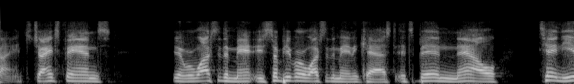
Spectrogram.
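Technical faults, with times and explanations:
The speech is carried through G.722 wideband telephone coding at 48 kbit/s, so nothing is present above 7.7 kHz, with a light hiss in the upper band and a little extra noise in the lower band at that rate.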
